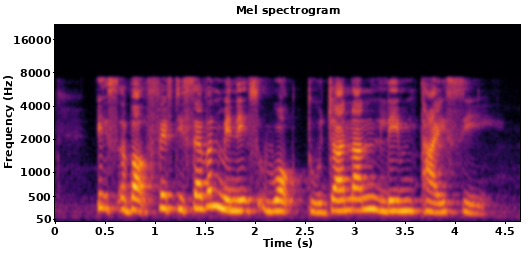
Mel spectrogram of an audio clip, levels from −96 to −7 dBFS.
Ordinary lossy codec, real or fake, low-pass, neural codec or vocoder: none; real; 7.2 kHz; none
